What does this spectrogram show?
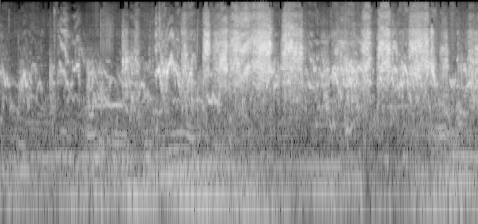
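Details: Several budgerigars in an aviary chatter nonstop, a thick, high, buzzy warble that swells louder after the first second and then keeps going.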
